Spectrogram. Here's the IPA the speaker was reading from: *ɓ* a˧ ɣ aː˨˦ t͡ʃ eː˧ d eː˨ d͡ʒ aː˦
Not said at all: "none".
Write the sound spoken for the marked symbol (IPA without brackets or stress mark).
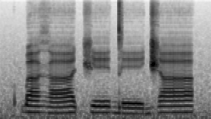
ɓ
